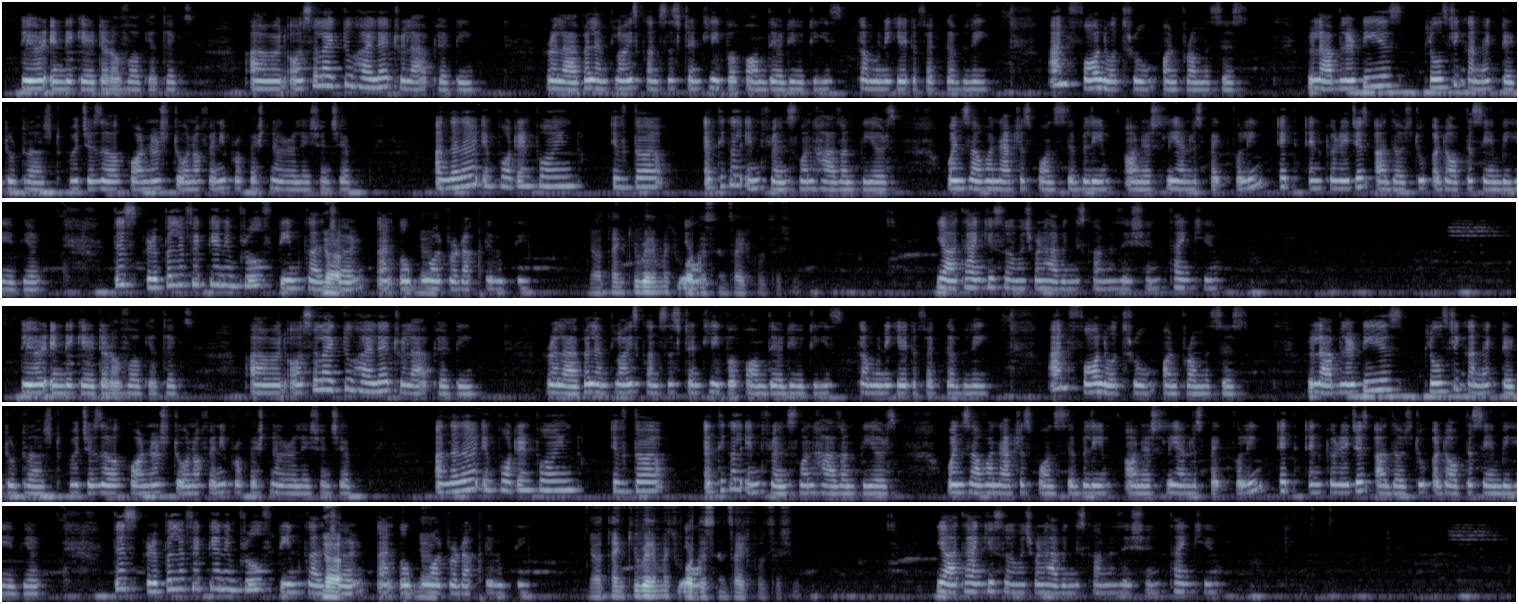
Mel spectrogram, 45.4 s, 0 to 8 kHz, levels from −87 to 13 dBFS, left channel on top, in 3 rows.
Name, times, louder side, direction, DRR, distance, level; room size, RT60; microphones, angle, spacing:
voice 1, 0.1-1.8 2.5-4.8 5.4-9.9 10.5-12.4 13.1-18.7 19.5-21.0 21.2-21.8 22.2-24.1 24.6-35.6 37.1-37.3 39.6-42.5 42.8-42.9 44.8-45.1, equal, ahead, 0.6 m, -29 dB
voice 2, 36.2-37.8, right 3 dB, 65° right, 0.6 m, -27 dB
12.5 x 6.4 x 7.2 m
head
